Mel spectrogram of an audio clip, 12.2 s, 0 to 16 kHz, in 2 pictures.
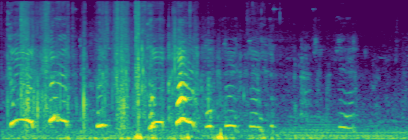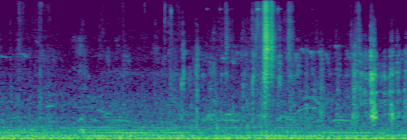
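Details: A 2-month-old Rottweiler puppy gives a burst of high, arching whines and yelps, then falls mostly quiet.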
